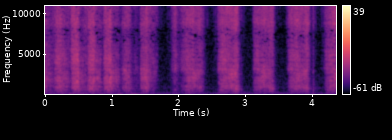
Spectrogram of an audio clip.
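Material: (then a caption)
Polyurethane foam. A dry, rectangular green polyurethane foam kitchen sponge with a red scouring layer underneath is scratched on its foam side with nails and fingertips. Soft, bright, rasping scratches repeat in an uneven rhythm of roughly two strokes per second, with brief quieter gaps between bursts of strokes.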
